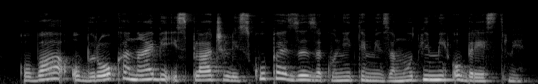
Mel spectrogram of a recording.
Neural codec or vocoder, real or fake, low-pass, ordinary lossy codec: none; real; none; none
